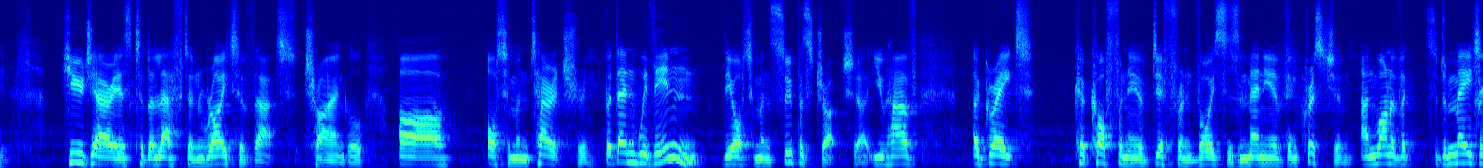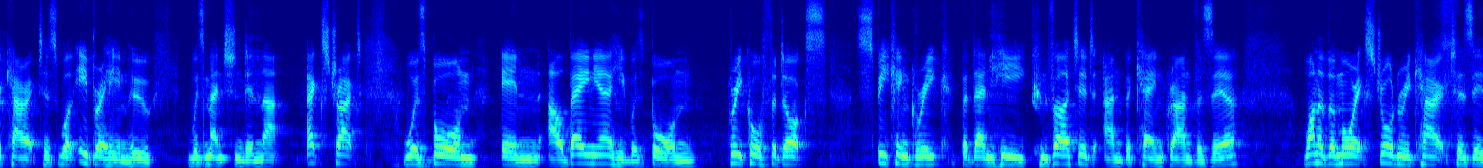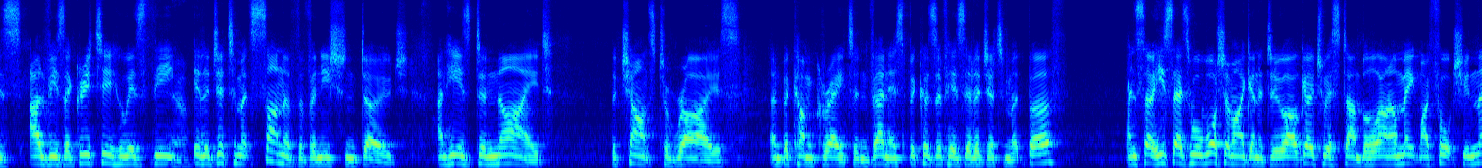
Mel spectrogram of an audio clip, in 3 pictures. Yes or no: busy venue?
yes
